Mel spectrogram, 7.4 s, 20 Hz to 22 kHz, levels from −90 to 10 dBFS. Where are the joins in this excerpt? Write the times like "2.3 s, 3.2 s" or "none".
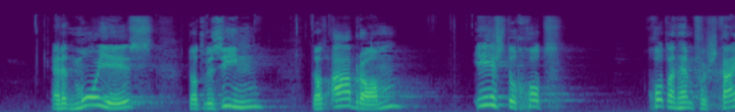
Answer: none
